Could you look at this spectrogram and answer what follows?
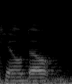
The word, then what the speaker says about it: Kjeldahl: His last name is spelled K-J-E-L-D-A-H-L. That I had to look up that it was pronounced Kjeldelt because...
